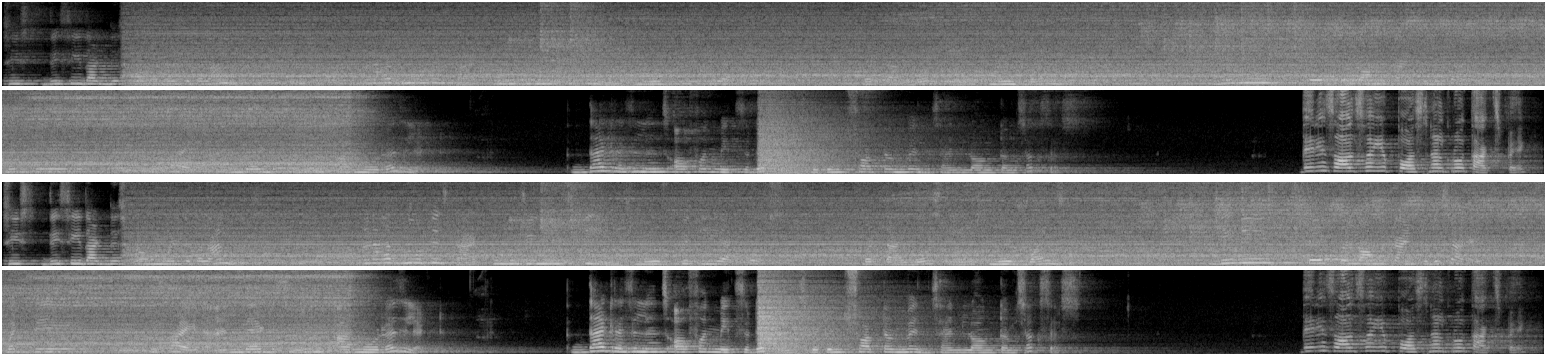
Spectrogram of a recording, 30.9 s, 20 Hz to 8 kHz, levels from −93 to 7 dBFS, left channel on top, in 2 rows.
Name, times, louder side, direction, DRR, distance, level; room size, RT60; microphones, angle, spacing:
voice 1, 0.0-2.6 3.6-7.8 8.6-10.8 12.1-12.7 13.1-14.8 15.5-19.7 21.1-26.2, right 4 dB, 75° right, 10 dB, 0.7 m, -27 dB
sound 1, 1.2-18.9, equal, 10° left, 2.8 m, -26 dB
sound 2, 1.2-18.7, right 1 dB, 15° right, 1.4 m, -40 dB
sound 3, 23.0-24.7, right 5 dB, 55° right, 1.6 m, -27 dB
voice 2, 28.4-30.7, left 5 dB, 25° left, 14 dB, 0.3 m, -29 dB
24.0 x 16.5 x 3.3 m, 2.4 s
head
